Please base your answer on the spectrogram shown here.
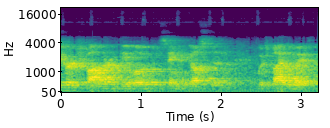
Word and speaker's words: Augustine: Augustine, which by the way is the correct way to pronounce that, famously said, "God has made us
